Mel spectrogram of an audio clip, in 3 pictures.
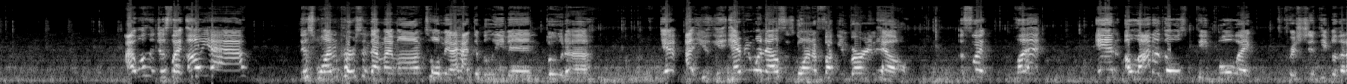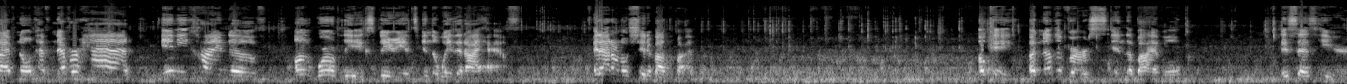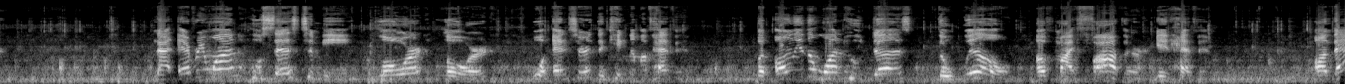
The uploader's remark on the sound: I want to apologize for the sound quality being so awful. Recording in my car would create horrible sound quality. I tried my best to take out some of the background noise.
